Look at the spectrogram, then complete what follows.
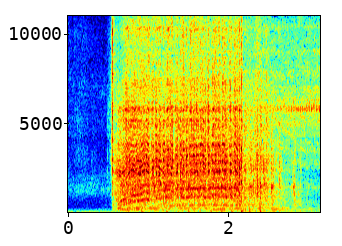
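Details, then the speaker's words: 1952 Caterpillar D2 pony engine, previously had dirt in tank and sticking clutch, started on battery with choke on, clutches disengaged, neutral: starter cranks briefly, engine catches at once and settles to quick, even putter warming up. "graceful performance or the first Pony engine start I've ever done but it worked out"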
